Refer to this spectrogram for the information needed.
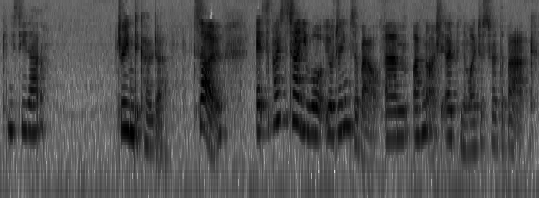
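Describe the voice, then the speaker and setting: Indoors in her home's open-plan living room, a British vlogger in her twenties unboxes something while talking informally to the camera and wandering into small asides. She sounds a little high, animated, and speaks at a normal speed.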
